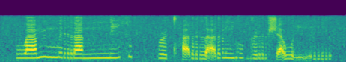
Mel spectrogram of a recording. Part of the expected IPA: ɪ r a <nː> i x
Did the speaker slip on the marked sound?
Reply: no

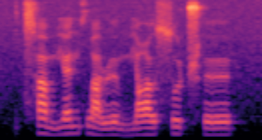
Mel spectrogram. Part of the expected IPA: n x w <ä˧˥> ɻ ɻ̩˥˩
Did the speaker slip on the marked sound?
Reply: yes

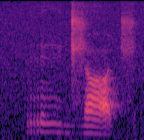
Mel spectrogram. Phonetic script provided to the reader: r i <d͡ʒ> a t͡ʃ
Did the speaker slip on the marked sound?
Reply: no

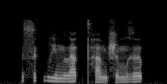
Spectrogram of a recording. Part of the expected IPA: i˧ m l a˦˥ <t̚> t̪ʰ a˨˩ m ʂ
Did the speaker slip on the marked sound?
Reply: no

